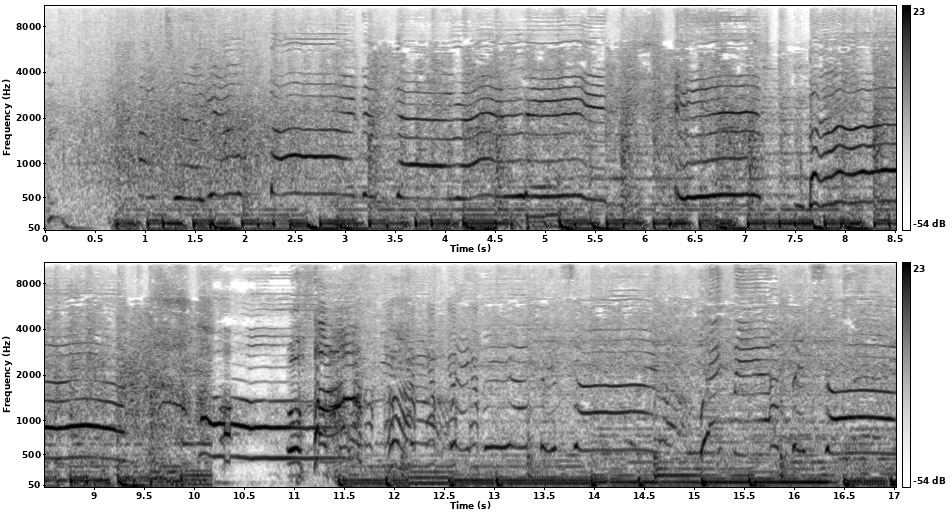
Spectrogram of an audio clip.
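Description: A woman sings a rock song loudly over a full, heavy band, her strained, wailing vocal lines rising into screams; the music cuts out briefly midway before surging back at full volume.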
